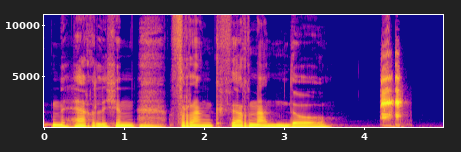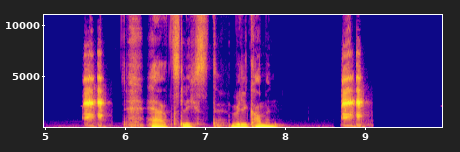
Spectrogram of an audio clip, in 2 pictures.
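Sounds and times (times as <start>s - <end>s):
speech: 0.1s - 3.6s, 6.0s - 8.0s
frog croaks: 4.2s - 4.6s, 5.4s - 5.9s, 8.7s - 9.1s.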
